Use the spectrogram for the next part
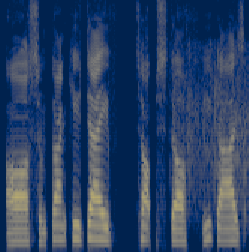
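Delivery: ordinary delivery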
